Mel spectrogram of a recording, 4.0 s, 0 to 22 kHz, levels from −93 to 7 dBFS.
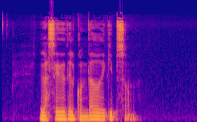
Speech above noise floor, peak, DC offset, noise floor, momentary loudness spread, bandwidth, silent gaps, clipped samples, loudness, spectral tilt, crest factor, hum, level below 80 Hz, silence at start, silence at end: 50 dB; 0 dBFS; under 0.1%; -65 dBFS; 9 LU; 15 kHz; none; under 0.1%; -14 LUFS; -4 dB/octave; 18 dB; none; -52 dBFS; 0.8 s; 1.25 s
